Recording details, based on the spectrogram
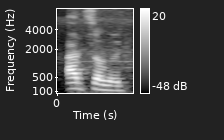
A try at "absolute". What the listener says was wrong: Perfect. Okay, good.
